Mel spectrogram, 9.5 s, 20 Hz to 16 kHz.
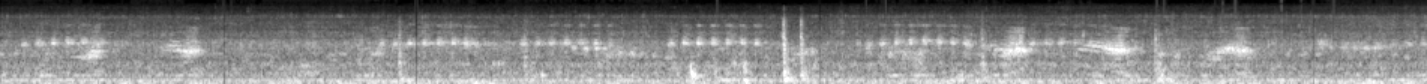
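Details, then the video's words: Frogs calling at night by the pond, a scattered chorus of short croaks and quacking notes from several animals, with a low humming background and a few sharp clicks. "1 Stunde Froschkonzert. Frosch Geräusche quaken. Frösche Geräusche Konzert"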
